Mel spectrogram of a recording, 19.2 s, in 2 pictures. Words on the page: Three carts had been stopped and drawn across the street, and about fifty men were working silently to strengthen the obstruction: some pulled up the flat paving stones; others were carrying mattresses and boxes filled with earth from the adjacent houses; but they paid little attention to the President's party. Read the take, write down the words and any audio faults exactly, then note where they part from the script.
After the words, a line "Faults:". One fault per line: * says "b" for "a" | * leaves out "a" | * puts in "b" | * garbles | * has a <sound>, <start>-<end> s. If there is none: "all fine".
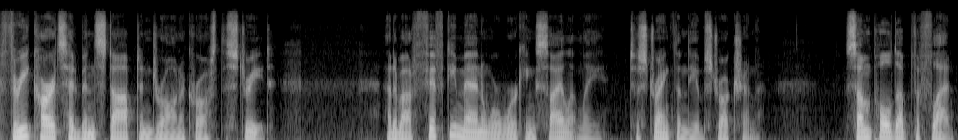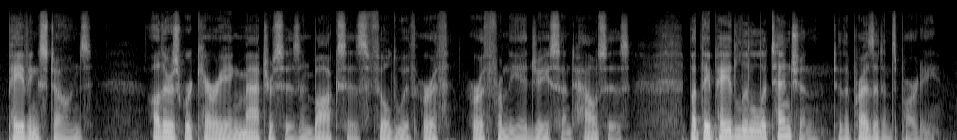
Three carts had been stopped and drawn across the street, and about fifty men were working silently to strengthen the obstruction: some pulled up the flat paving stones; others were carrying mattresses and boxes filled with earth earth from the adjacent houses; but they paid little attention to the President's party.
Faults:
* puts in "earth"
